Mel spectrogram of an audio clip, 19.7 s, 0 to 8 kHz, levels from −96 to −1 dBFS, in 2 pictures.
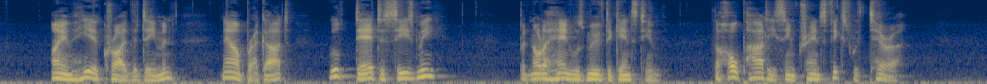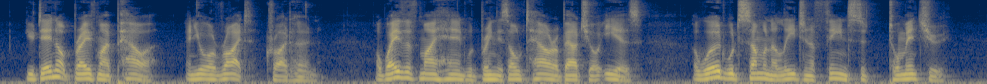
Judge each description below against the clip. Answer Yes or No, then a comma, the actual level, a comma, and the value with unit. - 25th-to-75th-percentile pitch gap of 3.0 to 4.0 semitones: Yes, average, 3.5 semitones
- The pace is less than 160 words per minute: No, average, 195 wpm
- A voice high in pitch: No, low, 120 Hz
